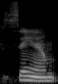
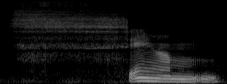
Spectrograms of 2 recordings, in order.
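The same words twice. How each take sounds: First: The word is said briefly, at normal length. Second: The word is stretched out, first and last sounds dragged. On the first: "instead of saying" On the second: "talking like a snake... elongate the words, make them longer"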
